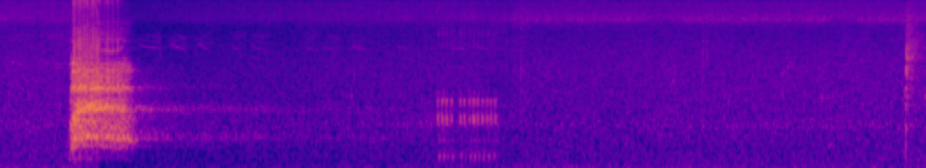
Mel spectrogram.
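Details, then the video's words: A loud, rasping muntjac (kijang) bark opens the clip. A quieter, shorter call answers about three seconds later, then the clip settles into faint background hiss. "SUARA KIJANG"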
